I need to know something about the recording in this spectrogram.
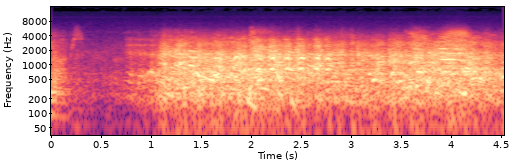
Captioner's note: laughter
